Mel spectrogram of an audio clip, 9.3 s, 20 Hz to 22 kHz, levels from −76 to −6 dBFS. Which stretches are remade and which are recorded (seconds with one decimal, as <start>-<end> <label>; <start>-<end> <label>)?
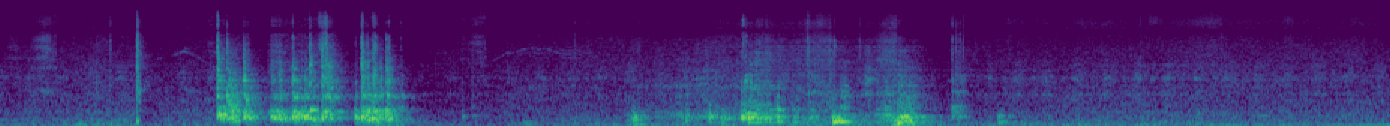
0.0-5.1 recorded; 5.1-6.6 remade; 6.6-9.3 recorded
